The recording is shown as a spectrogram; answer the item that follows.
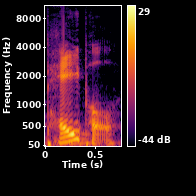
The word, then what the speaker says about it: papal: Brad, not to be that guy, but for edification, papal is pronounced papal. Really? It's a word that refers to anything pertaining to the Pope. Papal fez. Huh. PayPal fez.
